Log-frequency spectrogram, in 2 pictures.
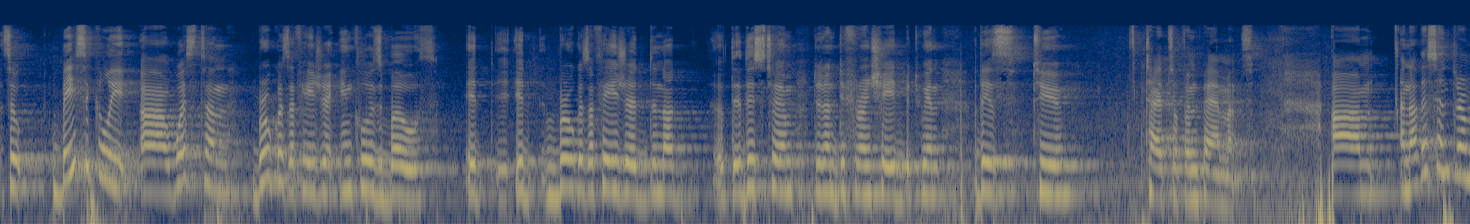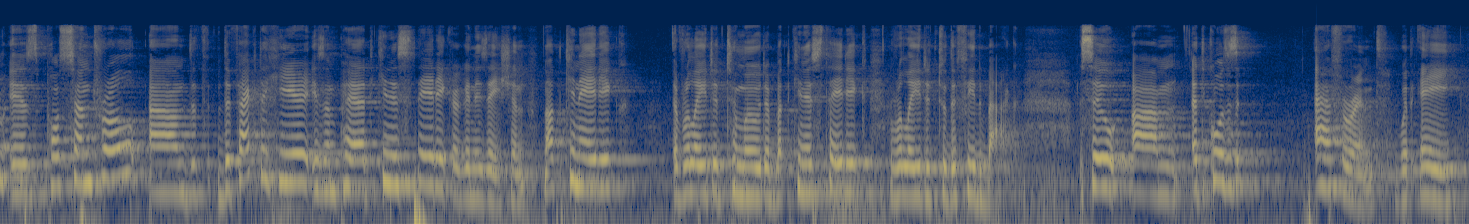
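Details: Adult female lecturer; normal speech.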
